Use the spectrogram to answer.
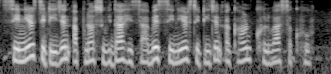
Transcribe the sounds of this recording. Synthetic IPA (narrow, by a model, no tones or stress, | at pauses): siːnijəɾsɪʈiːd͡ʒənɐpnasʊʋɪd̪ʱaɦɪsaːbesiːnijəɾsɪʈiːd͡ʒənɐkaːʊ̃ɳʈ̚kʰʊlʋasɐkoː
